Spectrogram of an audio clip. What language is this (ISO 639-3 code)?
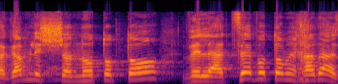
heb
